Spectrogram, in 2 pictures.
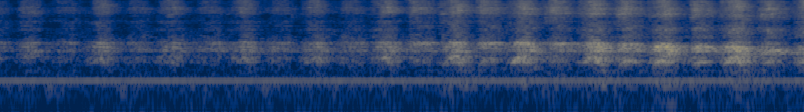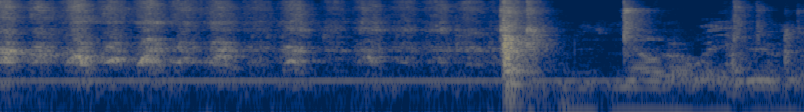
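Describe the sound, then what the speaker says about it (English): A hacksaw cutting through PVC pipe in a shop, a rhythmic back-and-forth rasping at a steady pace, close and clear, ending with a sharp clunk as the cut finishes. "We'll just melt our way through with the hacksaw."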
